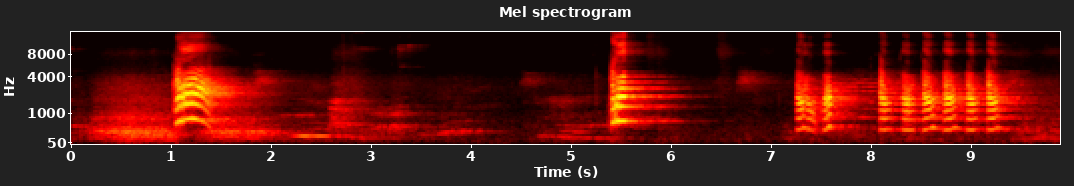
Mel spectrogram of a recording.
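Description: A parakeet squawks loudly and screeches in short bursts close by.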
